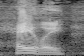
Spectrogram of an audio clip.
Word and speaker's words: Haley: director Bob Johnson suggested Haley rhymes with Bailey take advantage of the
